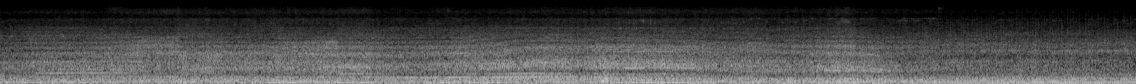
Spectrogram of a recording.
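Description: Farm tractor's diesel engine running steadily under heavy load as it hauls a trailer piled with soil across loose dirt, its pitch drifting slightly up and down.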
